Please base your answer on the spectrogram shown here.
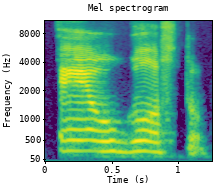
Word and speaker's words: eu gosto: A ver, ahí dice eu gosto, pero se pronuncia eu gosto.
